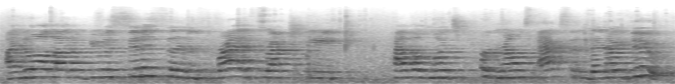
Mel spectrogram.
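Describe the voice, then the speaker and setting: A high-voiced woman from Mexico speaks with a Mexican accent, earnest and direct as she puts questions to a class. She is picked up from far off in a very echoey classroom, with clear background noise. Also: steady tone, a little slow. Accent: Mexican Spanish. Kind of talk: classroom presentation.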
